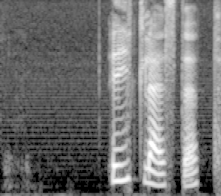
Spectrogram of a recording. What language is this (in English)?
Swedish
